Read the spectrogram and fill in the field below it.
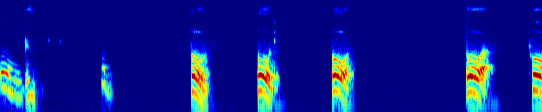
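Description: A young man pronounces short words one at a time over an online call, with pauses between them.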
